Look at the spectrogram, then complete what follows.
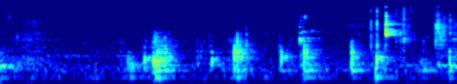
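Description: drinking and swallowing water

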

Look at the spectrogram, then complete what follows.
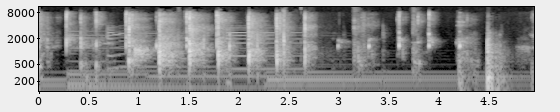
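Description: round of applause

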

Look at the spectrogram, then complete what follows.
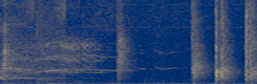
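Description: hands clapping in applause

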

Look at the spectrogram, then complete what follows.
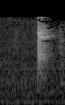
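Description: glasses clinking

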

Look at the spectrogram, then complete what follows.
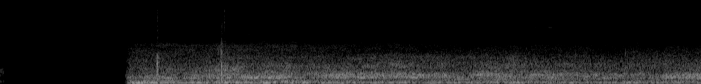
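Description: airplane flying overhead

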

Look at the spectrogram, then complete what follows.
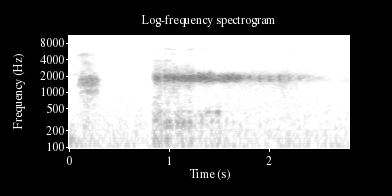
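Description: ujjayi breathing

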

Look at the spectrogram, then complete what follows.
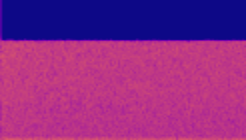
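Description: white noise

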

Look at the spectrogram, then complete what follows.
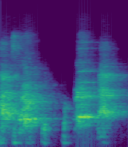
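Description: small dog barking

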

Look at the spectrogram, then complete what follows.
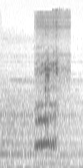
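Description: cat

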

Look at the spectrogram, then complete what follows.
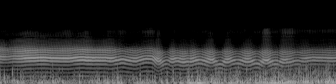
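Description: electric fan blowing air

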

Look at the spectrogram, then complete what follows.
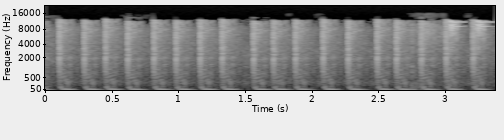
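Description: video game gunfire

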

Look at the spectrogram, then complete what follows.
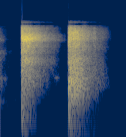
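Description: hand clapping

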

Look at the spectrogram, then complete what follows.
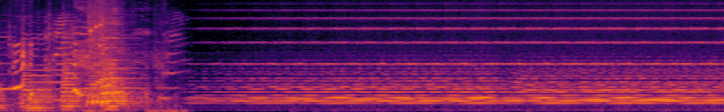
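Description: cat meowing sound effect

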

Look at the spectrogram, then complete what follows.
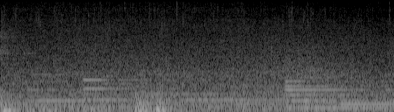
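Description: thunderstorm with rain

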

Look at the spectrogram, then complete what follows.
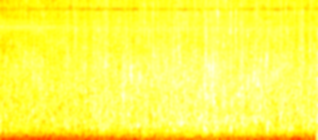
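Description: river water flowing

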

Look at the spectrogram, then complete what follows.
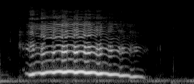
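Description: horse neighing

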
